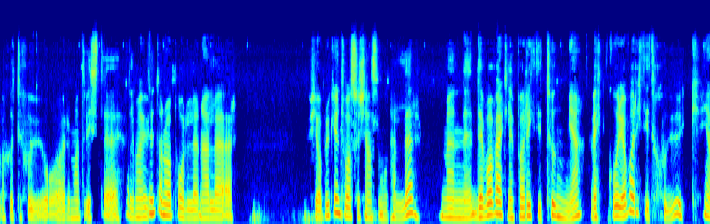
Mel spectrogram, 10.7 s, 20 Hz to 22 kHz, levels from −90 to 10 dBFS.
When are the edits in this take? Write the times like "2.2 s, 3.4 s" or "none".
2.2 s, 5.9 s, 8.8 s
